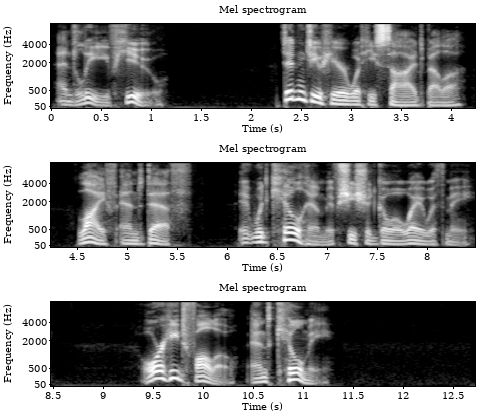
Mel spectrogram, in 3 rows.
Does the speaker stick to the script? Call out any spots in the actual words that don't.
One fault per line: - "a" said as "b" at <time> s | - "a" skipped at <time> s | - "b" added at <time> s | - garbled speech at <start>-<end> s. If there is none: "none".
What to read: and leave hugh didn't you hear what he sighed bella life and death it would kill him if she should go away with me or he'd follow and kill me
none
